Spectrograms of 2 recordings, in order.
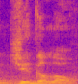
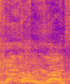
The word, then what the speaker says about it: Juggalo: So now, I want to get into your gigolo Did I say it right? – Juggalo.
